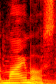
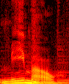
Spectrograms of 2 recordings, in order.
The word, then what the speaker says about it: MiMo: most I'll often pronounced MIMO for the record it is pronounced my mo mi mo is an acronym for Miami and modern that is why the mi is pronounced my Lapidus brought the gardens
